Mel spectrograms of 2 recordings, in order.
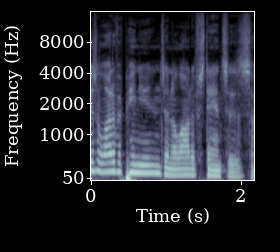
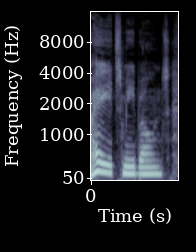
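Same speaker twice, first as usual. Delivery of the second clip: put-on higher woman's voice, video-intro style; 4 semitones higher, 3 dB louder than usual. Trying out that intro for own show, imitating Stacey Kennison's intro. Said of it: "that's maybe how I should start my show".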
